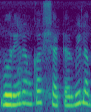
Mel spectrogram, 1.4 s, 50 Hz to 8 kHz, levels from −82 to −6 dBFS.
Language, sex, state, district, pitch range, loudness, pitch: Hindi, female, Bihar, Bhagalpur, 255-290 Hz, -25 LUFS, 265 Hz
